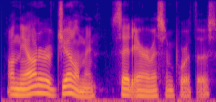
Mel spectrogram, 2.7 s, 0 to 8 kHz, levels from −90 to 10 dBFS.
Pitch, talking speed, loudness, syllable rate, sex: 135 Hz, 200 wpm, -17 LUFS, 6.0 syllables/s, male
